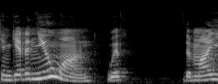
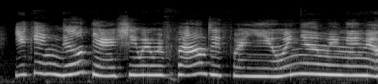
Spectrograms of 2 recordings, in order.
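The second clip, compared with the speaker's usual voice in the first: put-on very high, cocky child voice, drawn-out "you"; 13 semitones higher, 4 dB louder than usual. Retelling a rude customer mimicking a restaurant worker: imitating a childish mocking voice. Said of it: "acting like a child, imitating the girl from the restaurant".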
